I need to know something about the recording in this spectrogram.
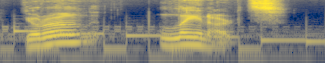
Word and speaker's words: Jeroen Leenarts: host leo dion today we have with us your own lane arts hey everyone or uh app force i should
